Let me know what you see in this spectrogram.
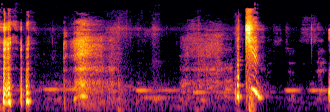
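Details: Baby sneezing, amid laughing: several abrupt, explosive bursts of air with a sharp noisy release, separated by quieter breathy noise.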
